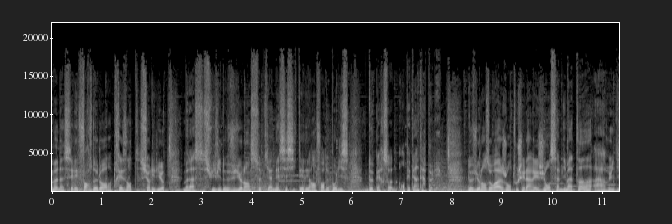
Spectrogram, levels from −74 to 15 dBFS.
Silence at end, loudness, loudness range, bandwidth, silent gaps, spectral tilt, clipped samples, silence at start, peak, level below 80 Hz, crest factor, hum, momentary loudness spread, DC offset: 0 s; -14 LUFS; 2 LU; 19 kHz; none; -4.5 dB/octave; under 0.1%; 0 s; 0 dBFS; -28 dBFS; 14 dB; none; 6 LU; under 0.1%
